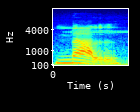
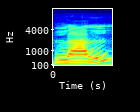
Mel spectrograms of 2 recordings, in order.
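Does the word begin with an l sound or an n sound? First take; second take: n; l. First: The word begins with an n sound. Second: The word begins with an l sound. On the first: "সেখান থেকে নাল হয়ে গেল" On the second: "দুইটাই ল"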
